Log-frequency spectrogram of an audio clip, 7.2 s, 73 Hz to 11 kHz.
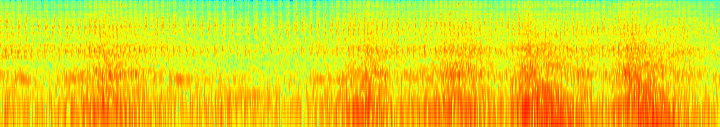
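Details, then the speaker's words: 2018 Honda Vario 125 FI scooter at idle, complaint of rough sound, light check before any teardown: a light, quick ticking from the front cylinder head area over the idle; cause not yet confirmed. "jadi pada motor Vario ini suaranya gelitik-gelitik gitu teman-teman ya terlihat dan terdengar Masih pada bagian mesin depan ini teman-teman"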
